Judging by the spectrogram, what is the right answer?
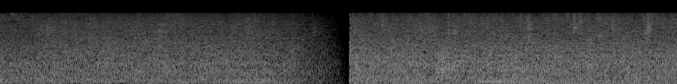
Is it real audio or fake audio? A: fake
